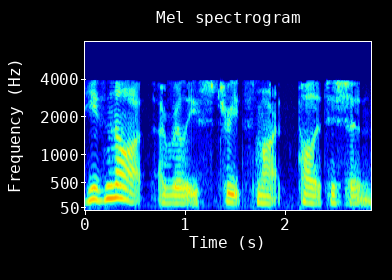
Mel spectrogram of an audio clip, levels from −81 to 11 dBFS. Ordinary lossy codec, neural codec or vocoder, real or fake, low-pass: AAC, 16 kbps; codec, 16 kHz, 8 kbps, FreqCodec, larger model; fake; 7.2 kHz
